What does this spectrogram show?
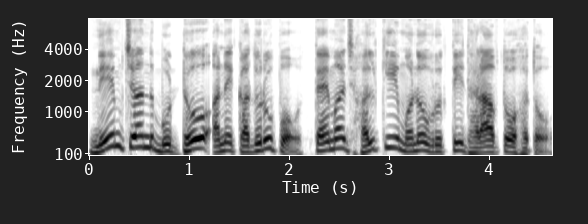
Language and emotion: Gujarati, neutral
